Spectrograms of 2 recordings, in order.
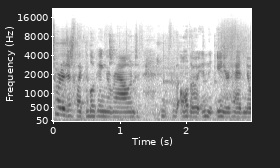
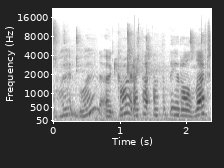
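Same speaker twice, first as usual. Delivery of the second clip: startled, bewildered, caught-off-guard sound; 4 semitones higher than usual. Voicing a princess surprised to see a guard: surprised, confused princess. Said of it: "kind of look on her face".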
